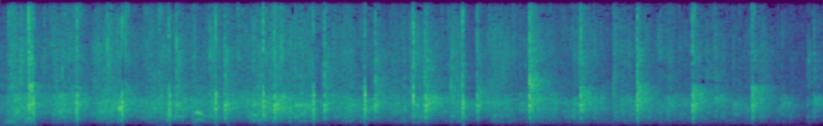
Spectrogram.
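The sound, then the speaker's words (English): Thunderous applause from an audience: a loud, dense wash of clapping with sharp individual claps standing out, sustained across the whole stretch and slowly thinning toward the end. “There's thunderous applause.”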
